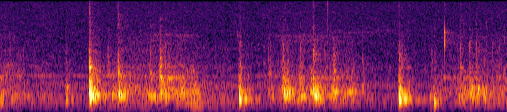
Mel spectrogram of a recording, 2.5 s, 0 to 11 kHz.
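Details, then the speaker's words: Vintage Bernina 1230 sewing machine after removing lint from bobbin area, hand wheel turned then foot pedal: only soft light needle and hook ticks, rubbing noise gone, smooth purr; back to normal, before oiling. "no sound. It is right back to normal. If I put my foot down, smooth purr. That's the way I want the machine to sound."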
